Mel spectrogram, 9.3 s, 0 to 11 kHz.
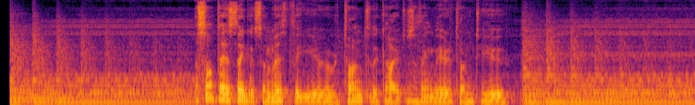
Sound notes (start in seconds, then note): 0.0 soft music; 2.5 Welsh; 7.5 soft music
